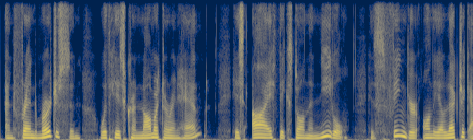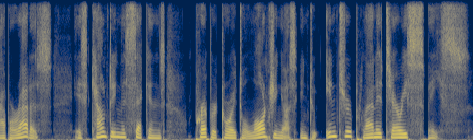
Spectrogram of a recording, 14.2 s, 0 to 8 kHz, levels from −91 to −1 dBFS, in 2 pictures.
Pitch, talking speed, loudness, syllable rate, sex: 175 Hz, 130 wpm, -20 LUFS, 4.8 syllables/s, female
